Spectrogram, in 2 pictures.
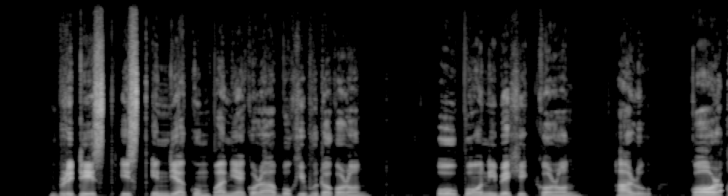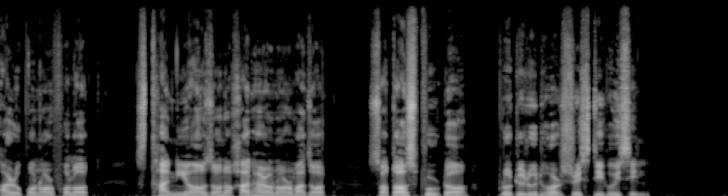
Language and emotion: Assamese, neutral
